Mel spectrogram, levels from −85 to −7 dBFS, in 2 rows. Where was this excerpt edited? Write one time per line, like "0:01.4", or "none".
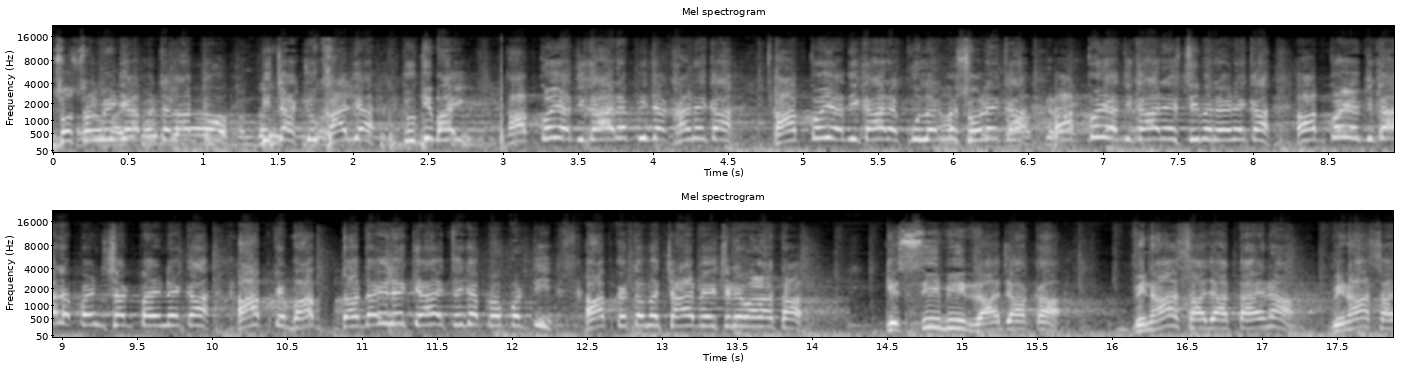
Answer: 0:14.3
